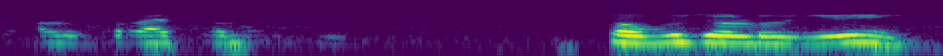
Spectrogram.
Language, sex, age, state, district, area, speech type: Odia, female, 18-30, Odisha, Sambalpur, rural, conversation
